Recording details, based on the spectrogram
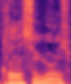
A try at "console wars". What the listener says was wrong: It sounds like you're saying consoles. Console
